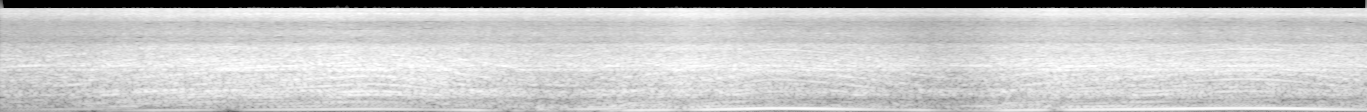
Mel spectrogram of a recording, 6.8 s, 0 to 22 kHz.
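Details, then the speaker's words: 1995 BMW E36 318i four-cylinder, 140,000+ miles, after alternator replacement: engine revs smoothly several times with no squeal or chirp; old alternator's squeaking bad-bearing noise, worse when cold, is gone. "Well, as you can hear, the annoying noise is gone."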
